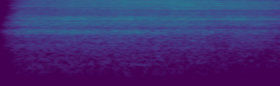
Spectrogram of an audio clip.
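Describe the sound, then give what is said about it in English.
A deep, airy inhale drawn steadily through the mouth for about a second and a half during a guided breathing exercise, soft, with no talking. “And as you think of that one thing, we're going to take a deep breath in and out. So let's breathe in together.”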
